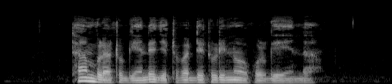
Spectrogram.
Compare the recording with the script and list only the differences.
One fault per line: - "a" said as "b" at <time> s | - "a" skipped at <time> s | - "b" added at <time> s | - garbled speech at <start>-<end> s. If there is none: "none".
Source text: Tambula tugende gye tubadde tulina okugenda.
none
